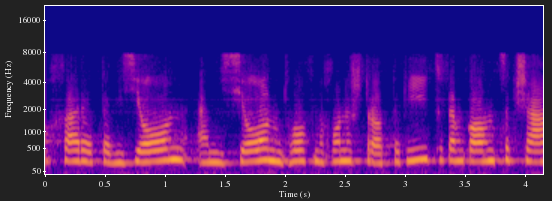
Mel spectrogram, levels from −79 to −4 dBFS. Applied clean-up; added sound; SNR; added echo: neural separator model SepFormer DNS4.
